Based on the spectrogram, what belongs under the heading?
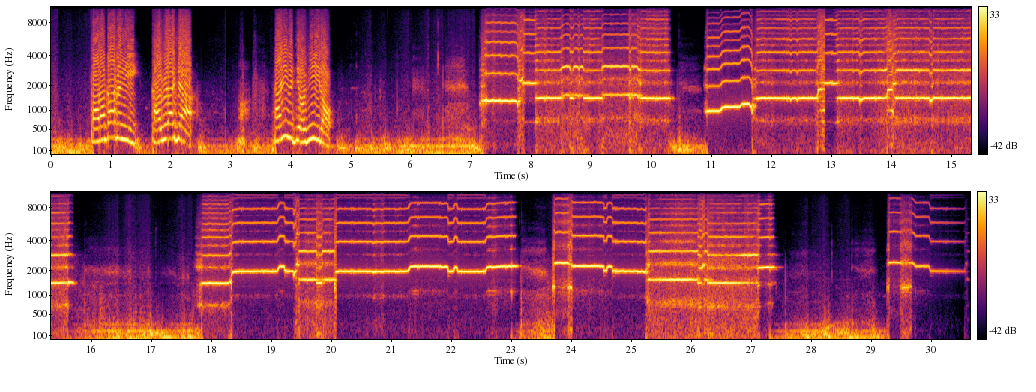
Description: kagura.wav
